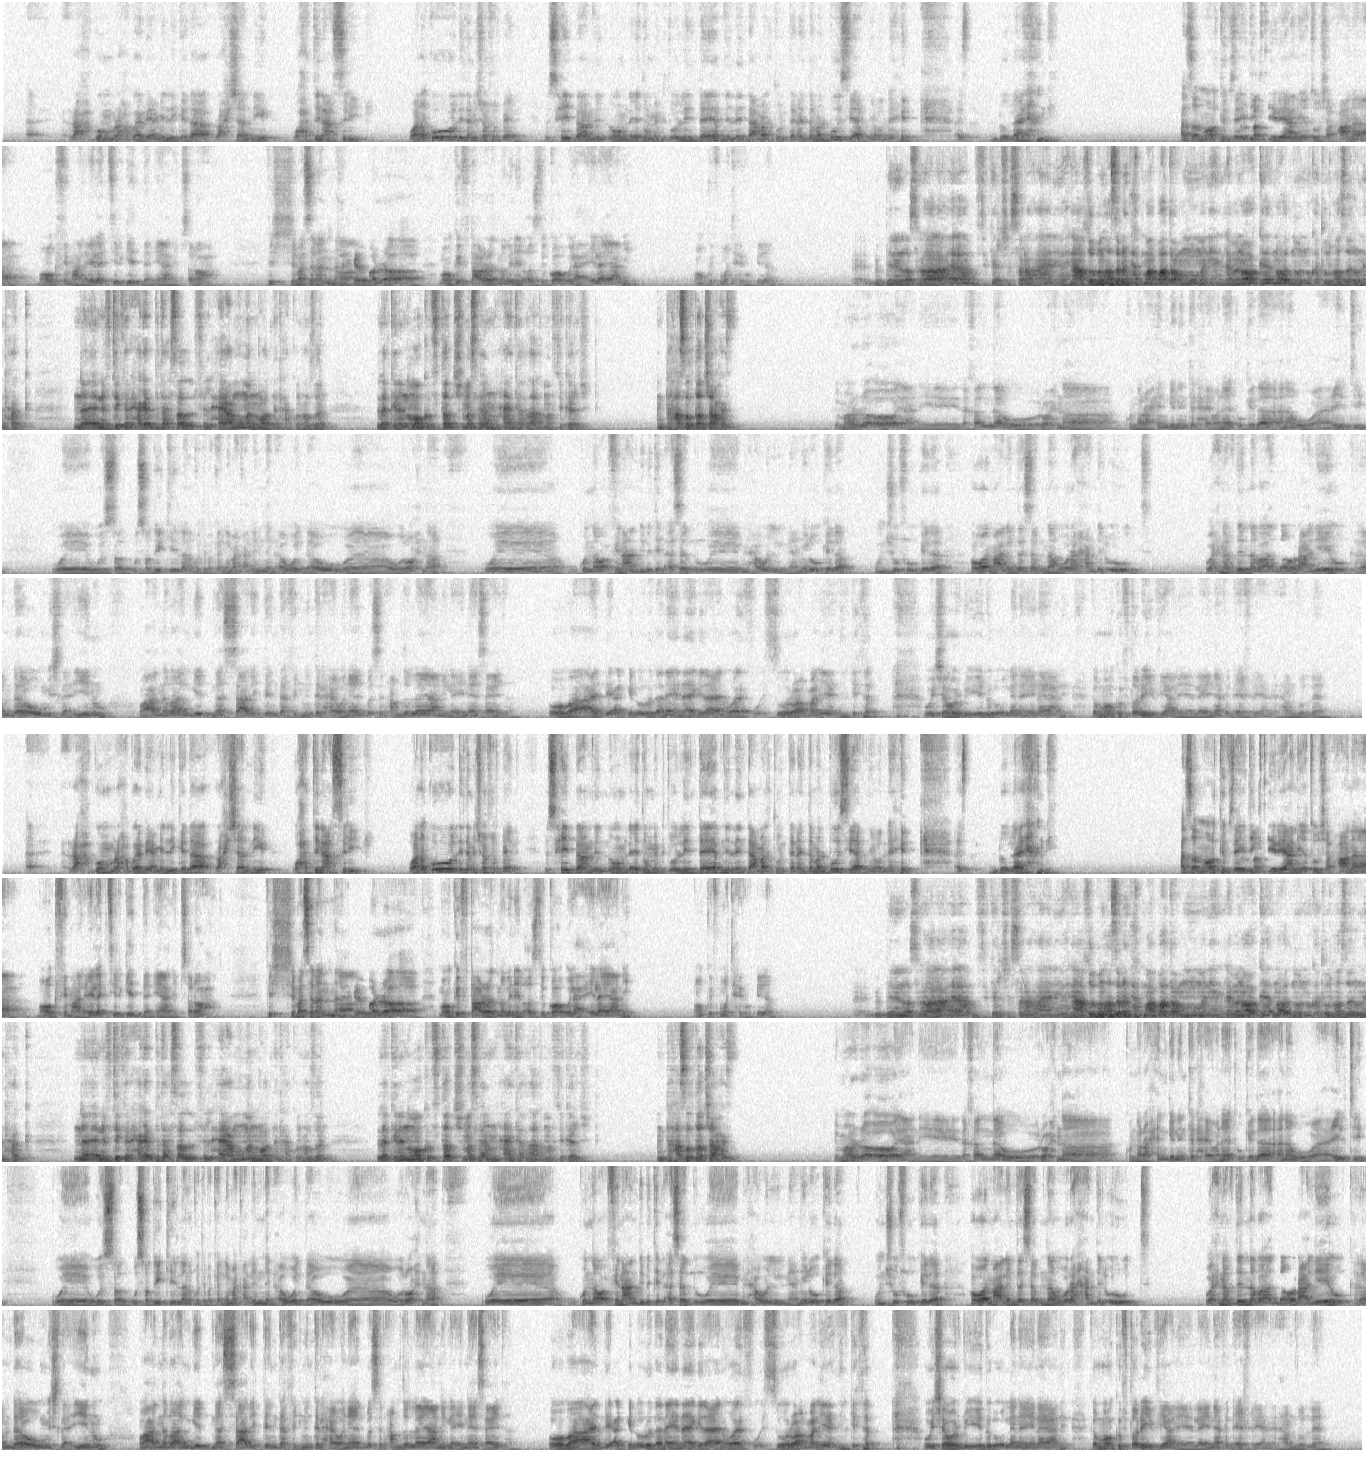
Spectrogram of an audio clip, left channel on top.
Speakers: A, on the right (about 55°); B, on the left (about 30°).
A: آه، راح جم راح ابويا بيعمل لي كده راح شالني وحطني على السرير وانا كل ده مش واخد بالي صحيت بقى من النوم لقيت امي بتقول لي انت ايه يا ابني اللي انت عملته انت انت ملبوس يا ابني ولا ايه <laughs> بس الحمد لله يعني حصل مواقف زي
B: <laughs>
A: دي كتير يعني يا طول شرحانة مواقفي مع العيلة كتير جدا يعني بصراحة فيش مثلا
B: ده كده
A: مرة موقف اتعرض ما بين الأصدقاء والعائلة يعني موقف مضحك وكده
B: من بين الأصدقاء والعائلة ما افتكرش الصراحة يعني احنا على طول بنهزر ونضحك مع بعض عموما يعني لما نقعد كده نقعد نقول نكت ونهزر ونضحك ن- نفتكر حاجات بتحصل في الحياة عموما ونقعد نضحك ونهزر لكن ان موقف تاتش مثلا حاجة لا ما افتكرش انت حصل تاتش او حاجة زي-
A: في مرة اه يعني دخلنا ورحنا كنا رايحين جنينة الحيوانات وكده أنا وعيلتي و- وص- وصديقي اللي انا كنت بكلمك عليه من الاول ده و- ورحنا و- وكنا واقفين عند بيت الاسد وبنحاول نعمله كده ونشوفه كده هو المعلم ده سابنا وراح عند القرود واحنا فضلنا بقى ندور عليه والكلام ده ومش لاقيينه وقعدنا بقى نجيب ناس قعدت تنده في جنينة الحيوانات بس الحمد لله يعني لقيناه ساعتها هو بقى قاعد بياكل قرود انا هنا يا جدعان واقف فوق السور وعمال يعمل كده <laughs> ويشاور بايده ويقول لي انا هنا يعني كان موقف طريف يعني لقيناه في الاخر يعني الحمد لله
